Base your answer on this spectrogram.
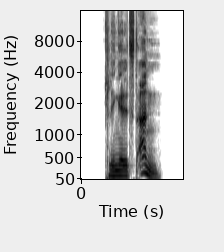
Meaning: second-person singular present of anklingeln
- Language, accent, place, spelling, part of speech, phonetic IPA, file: German, Germany, Berlin, klingelst an, verb, [ˌklɪŋl̩st ˈan], De-klingelst an.ogg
